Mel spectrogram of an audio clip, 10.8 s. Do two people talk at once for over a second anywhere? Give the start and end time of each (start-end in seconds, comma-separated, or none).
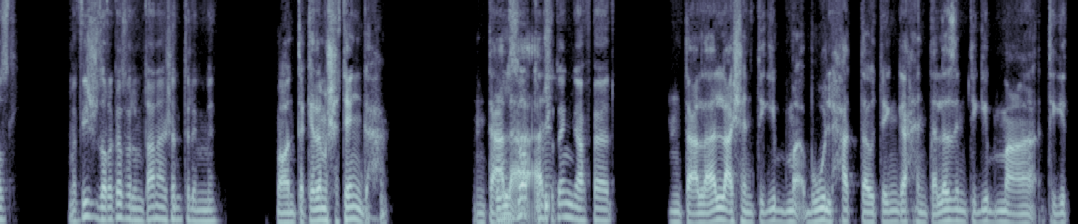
none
